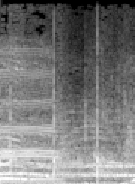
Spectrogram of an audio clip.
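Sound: audience cheering and applauding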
